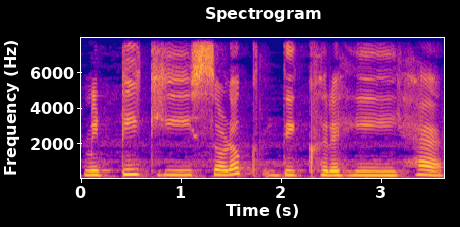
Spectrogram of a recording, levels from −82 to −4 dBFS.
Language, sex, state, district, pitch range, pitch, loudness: Hindi, male, Punjab, Fazilka, 220-240 Hz, 235 Hz, -15 LUFS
